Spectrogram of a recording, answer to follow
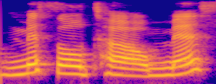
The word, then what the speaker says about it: mistletoe: standing under it with so mistletoe Soul has that dark l in the middle toe so it's that when I ever I do a capital O it means the the name of its letter or the long o so toe same same toe as like my pinky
